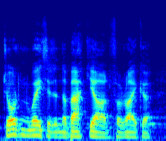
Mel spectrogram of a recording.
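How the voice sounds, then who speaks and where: A man's voice: low voice, brisk, fairly bright tone, soft background music. A man reading a scripted children's story as an audiobook narrator.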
